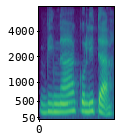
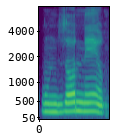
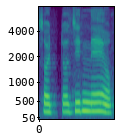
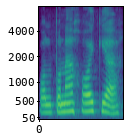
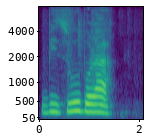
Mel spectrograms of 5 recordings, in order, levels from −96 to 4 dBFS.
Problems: constant background noise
